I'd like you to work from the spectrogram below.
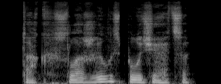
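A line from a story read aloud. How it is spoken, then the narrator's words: Whispered. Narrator (Russian): прошептал Лук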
